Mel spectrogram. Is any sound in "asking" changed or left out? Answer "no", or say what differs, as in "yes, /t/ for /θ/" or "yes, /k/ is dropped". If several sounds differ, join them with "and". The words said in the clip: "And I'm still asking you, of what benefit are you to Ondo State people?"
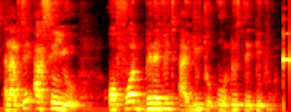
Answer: yes, /k/ is dropped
